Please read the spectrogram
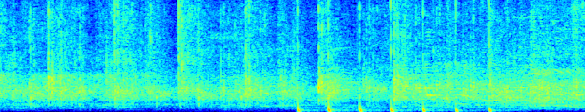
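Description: Quiet room tone, then about halfway through a quick run of seven sharp, evenly spaced hits, about four a second.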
